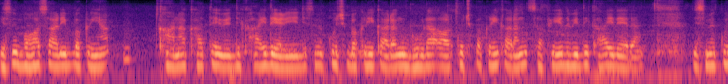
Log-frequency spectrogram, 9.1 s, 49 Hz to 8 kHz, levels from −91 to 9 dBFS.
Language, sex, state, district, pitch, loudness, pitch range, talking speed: Hindi, male, Uttar Pradesh, Budaun, 150 Hz, -16 LUFS, 145-155 Hz, 200 wpm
